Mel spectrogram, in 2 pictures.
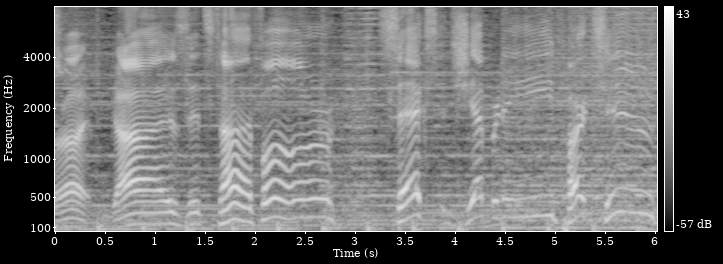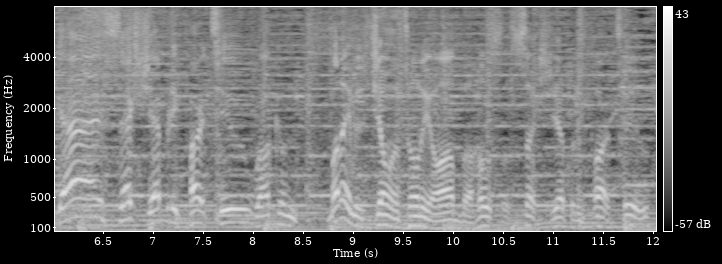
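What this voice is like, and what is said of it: Game show host voice. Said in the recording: “doing my game show voice.”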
